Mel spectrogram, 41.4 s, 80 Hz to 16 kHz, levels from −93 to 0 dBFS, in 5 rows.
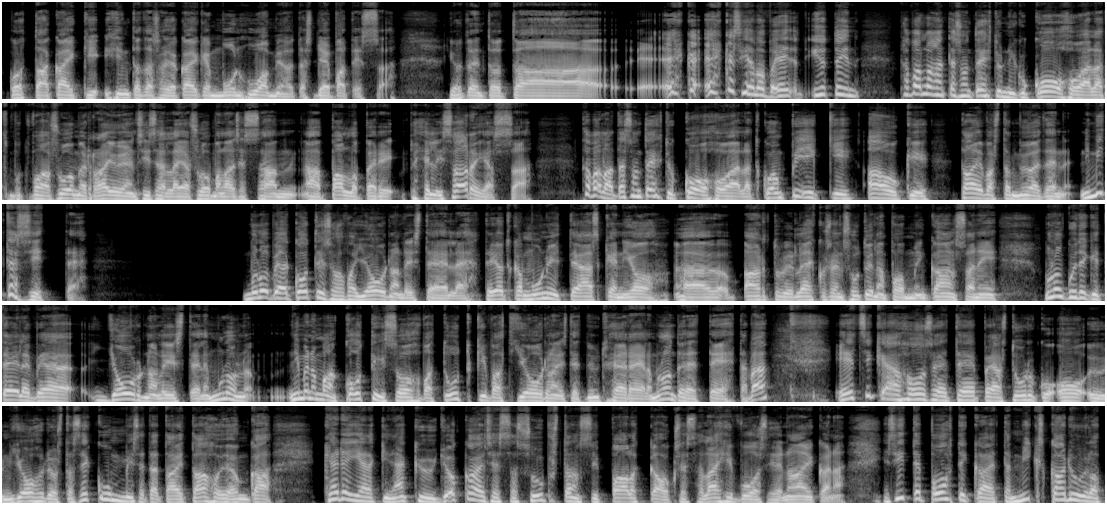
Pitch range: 120-180 Hz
